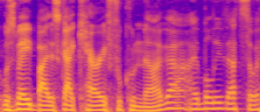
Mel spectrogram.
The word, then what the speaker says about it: Cary Fukunaga: And it was made by this guy, Cary Fukunaga, I believe that's the way his name is pronounced.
